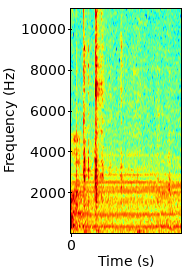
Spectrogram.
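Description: A few light clicks as a glass microscope slide is slipped under the metal stage clip and the clip settles back on it, the sharpest about half a second in.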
